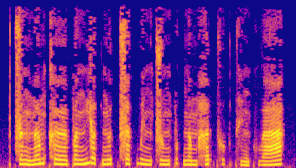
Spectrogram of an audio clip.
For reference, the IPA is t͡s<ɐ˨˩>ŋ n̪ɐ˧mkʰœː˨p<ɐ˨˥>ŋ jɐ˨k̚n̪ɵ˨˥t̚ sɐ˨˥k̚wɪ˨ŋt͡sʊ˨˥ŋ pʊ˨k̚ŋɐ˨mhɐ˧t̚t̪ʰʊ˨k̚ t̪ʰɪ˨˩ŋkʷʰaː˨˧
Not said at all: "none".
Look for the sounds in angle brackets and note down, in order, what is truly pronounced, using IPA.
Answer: ɐ˨˩, ɐ˨˥

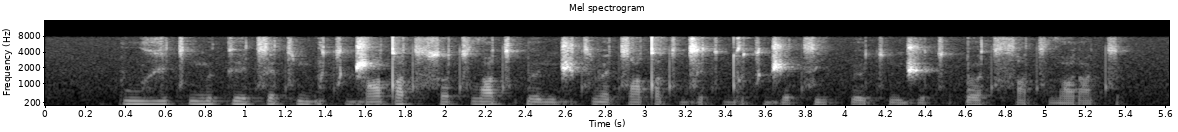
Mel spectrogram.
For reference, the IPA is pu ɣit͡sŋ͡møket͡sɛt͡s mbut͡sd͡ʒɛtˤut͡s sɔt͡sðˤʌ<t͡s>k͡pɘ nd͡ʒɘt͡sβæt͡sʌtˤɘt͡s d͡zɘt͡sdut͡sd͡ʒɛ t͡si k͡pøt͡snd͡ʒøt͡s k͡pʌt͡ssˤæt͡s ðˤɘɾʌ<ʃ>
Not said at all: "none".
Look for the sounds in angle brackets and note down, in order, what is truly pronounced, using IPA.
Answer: t͡s, t͡s

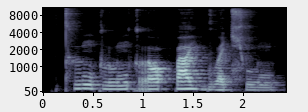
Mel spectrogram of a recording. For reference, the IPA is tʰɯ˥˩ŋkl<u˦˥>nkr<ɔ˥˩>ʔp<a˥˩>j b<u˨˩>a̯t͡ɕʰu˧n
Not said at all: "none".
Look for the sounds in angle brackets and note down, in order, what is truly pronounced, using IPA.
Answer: u˦˥, ɔ˦˥, a˥˩, u˧

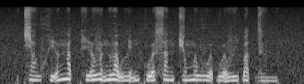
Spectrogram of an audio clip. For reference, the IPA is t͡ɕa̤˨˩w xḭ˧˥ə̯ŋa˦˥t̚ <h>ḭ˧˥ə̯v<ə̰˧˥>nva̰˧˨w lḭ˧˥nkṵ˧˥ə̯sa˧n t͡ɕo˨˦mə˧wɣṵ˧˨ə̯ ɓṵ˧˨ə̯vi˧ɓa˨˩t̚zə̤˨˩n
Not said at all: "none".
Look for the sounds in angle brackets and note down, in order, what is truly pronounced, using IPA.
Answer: h, ə̰˧˥

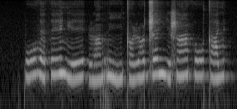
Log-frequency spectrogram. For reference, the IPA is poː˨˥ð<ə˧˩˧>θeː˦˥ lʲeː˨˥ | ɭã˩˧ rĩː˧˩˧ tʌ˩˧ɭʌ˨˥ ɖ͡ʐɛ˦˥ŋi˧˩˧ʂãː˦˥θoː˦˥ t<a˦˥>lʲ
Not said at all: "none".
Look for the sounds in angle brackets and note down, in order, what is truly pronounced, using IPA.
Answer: ɛ˧˩˧, a˦˥

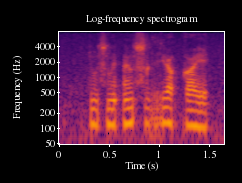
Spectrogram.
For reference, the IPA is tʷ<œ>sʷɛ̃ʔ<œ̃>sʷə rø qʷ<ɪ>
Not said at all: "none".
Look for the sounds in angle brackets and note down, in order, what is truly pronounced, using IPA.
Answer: œ̃, œ̃, ɛ

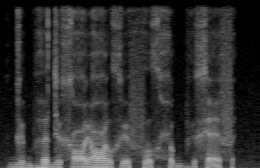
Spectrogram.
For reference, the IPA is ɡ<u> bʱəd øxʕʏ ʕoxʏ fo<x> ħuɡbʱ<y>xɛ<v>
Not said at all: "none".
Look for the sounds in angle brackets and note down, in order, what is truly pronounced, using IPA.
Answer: ʏ, x, ʏ, f

